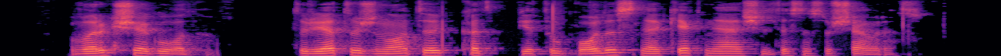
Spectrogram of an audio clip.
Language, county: Lithuanian, Klaipėda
